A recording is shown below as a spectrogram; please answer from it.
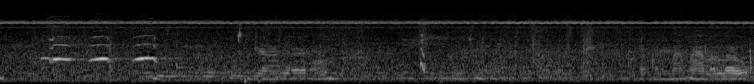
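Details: Pitiful hungry baby monkey Lucie, foaming at the mouth, cries for milk: three loud, clear tonal squeals in quick succession open the clip, then softer wavering whimpers follow over a steady high hiss.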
